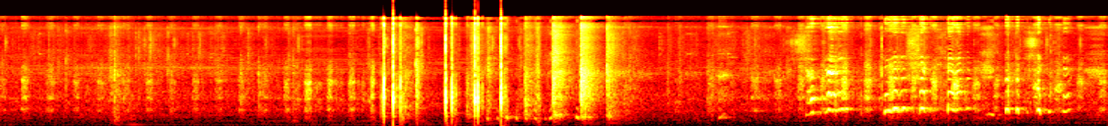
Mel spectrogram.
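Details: Blind, diabetic male Dalmatian–Basset Hound mix with a lazy eye, panting in quick uneven breaths mixed with sharp clicks and taps, then shifting to a wavering, tonal whine in short repeated bursts over the last few seconds.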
